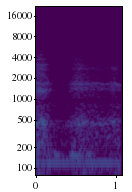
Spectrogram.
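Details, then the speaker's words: Sleeping dog's faint, rough, breathy breath with a low rumble, heard over quiet room noise through a live-stream microphone; dog snoring. "Jeez, that's my dog snoring. I don't know if you guys can hear it on the mic, but I can hear it on my headphones."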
